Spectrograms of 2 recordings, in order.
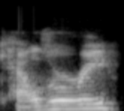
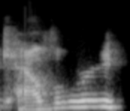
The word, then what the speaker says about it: cavalry: on it that's called calvary lacrosse club they'll probably kill me because i can't pronounce that word cavalry there we go i am coaching i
